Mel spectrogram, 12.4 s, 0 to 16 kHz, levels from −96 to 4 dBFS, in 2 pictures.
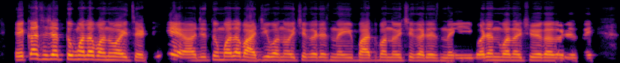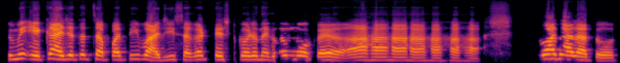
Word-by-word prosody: एकाच 260 +7 +2
ह्याच्यात 245 0 +1
तुम्हाला 235 -1 +3
बनवायचंय. 195 -5 -1
ठीक 410 - -18
आहे. - - +3
म्हणजे 175 +2 -4
तुम्हाला 205 -1 0
भाजी 190 0 0
बनवायची 185 0 -4
गरज 180 -1 -5
नाही, 170 -1 -4
भात 165 0 +2
बनवायची 170 0 -5
गरज 170 -1 -3
नाही, 160 -1 -8
वरण 185 +2 0
बनवायची 175 0 -2
वेगळी 175 -1 0
गरज 165 0 -4
नाही. - - -7 0.4
तुम्ही 265 +4 0
एका 225 +5 +5
ह्याच्यातच 240 +1 +4
चपाती 225 +1 +1
भाजी 185 +4 +4
सगळं 215 +1 0
टेस्ट 215 -1 -1
करून 220 0 0
एकदम 225 +3 -4
मोकळं. 200 -4 +1
आहाहाहा! 175 -5 0 0.6
स्वाद 265 +1 +5
आला 205 -4 +6
तो 160 0 -3
190 Hz, 170 wpm, -22 LUFS, 170-220 Hz, 0.6 s, आला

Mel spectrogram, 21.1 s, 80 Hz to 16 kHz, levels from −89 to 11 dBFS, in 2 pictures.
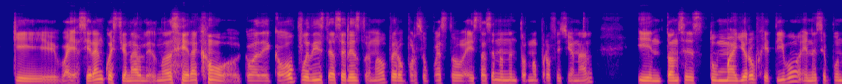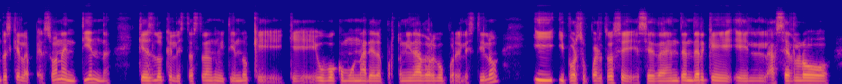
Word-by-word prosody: que, 110 -3 +1
vaya, - - +3
si - - +3
eran 150 +3 +6
cuestionables, 115 -3 +1
¿no? 125 +2 -2
O 140 - +5
sea, 125 - +6
era 130 +2 +3
como 130 -4 +2
como 120 0 -2
de: - - -2
"¿Cómo 175 - +2
pudiste 135 -2 +2
hacer 130 0 +3
esto", 125 -1 +2
¿no? 135 +5 -3
Pero, 125 -5 +1
por 120 - -8
supuesto, 120 0 -4
estás 120 +2 -1
en 135 - 0
un 130 0 0
entorno 125 0 -4
profesional - - -5 0.5
y 125 -2 +5
entonces 120 +2 +1
tu 130 - 0
mayor 120 +3 +4
objetivo 210 - -1
en 120 -1 -1
ese 120 - -4
punto 125 +1 -4
es - - -3
que - - -1
la - - -4
persona 145 +4 -3
entienda 115 0 -1 0.3
qué - - +2
es 120 - 0
lo 130 0 0
que - - -5
le 110 - -5
estás 115 - -7
transmitiendo, 120 -1 -4
que - - -5
que - - -5
hubo 120 +1 -1
como 115 -2 -5
un 115 - -3
área 115 -1 +1
de 115 - 0
oportunidad 120 +1 -2
o 120 - +1
algo 120 0 -3
por - - -6
el - - -8
estilo. 165 - -4 0.4
Y 255 -3 +7
y, 245 - 0
por - - 0
supuesto, 120 +4 -2
se 135 - 0
se 110 -3 0
da 115 0 0
a - - -3
entender 125 +2 +2
que 120 -3 0
el 115 -1 -3
hacerlo 120 -1 +2
120 Hz, 200 wpm, -24 LUFS, 115-130 Hz, 0.5 s, Y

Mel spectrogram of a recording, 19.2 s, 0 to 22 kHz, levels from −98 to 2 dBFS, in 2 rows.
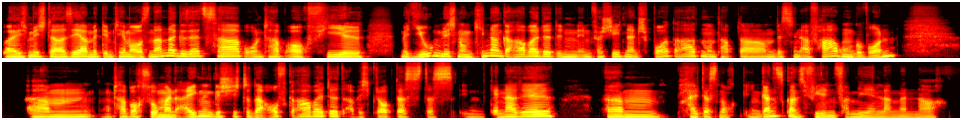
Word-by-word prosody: weil 135 -1 +3
ich 130 - -3
mich 140 -3 0
da 130 -2 +5
sehr 140 +1 +6
mit 135 -2 -1
dem 120 -2 -2
Thema 140 -2 0
auseinandergesetzt 160 - +1
habe 160 0 +3
und 125 0 -5
habe 135 -2 -2
auch 125 -2 +2
viel 130 -2 +1 0.3
mit 115 -2 -6
Jugendlichen 155 +1 0
und 125 -3 -1
Kindern 180 - +1
gearbeitet 150 0 +2
in 120 -1 -3
in 115 +1 -7
verschiedenen 125 0 -3
Sportarten 150 +5 -3
und 120 -2 -6
hab 115 0 -8
da 120 -2 -1
'n 120 - -6
bisschen 120 +2 -6
Erfahrung 135 +4 -1
gewonnen, 110 - -1 0.9
ähm, 120 0 0
und 110 - -9
habe 125 +2 +2
auch 130 - 0
so 140 -1 +3
meine 125 -2 +4
eigenen 140 +4 +3
Geschichte 140 0 -1
da - - +5
aufgearbeitet, 155 +2 0
aber 100 +1 -12
ich 105 - -8
glaube, 115 0 0
dass - - 0
das - - +2
in 105 -3 -17
generell 150 +8 +4 0.5
ähm, 120 -2 +1 0.3
hallt 120 -1 0
das 115 - +1
noch 105 -2 -6
in 110 -2 -11
ganz, 165 +6 +4
ganz 105 - +2
vielen 105 -3 -2
Familien 100 -1 -5
lange 95 +1 -6
nach. 95 +1 -8
125 Hz, 180 wpm, -25 LUFS, 115-145 Hz, 0.9 s, sehr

